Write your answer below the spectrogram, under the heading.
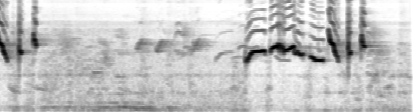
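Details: Oriental magpie-robin lure song used to provoke other birds into singing: loud sharp whistled notes, then a long varied phrase of slurred, rising and falling whistles with fast chips.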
